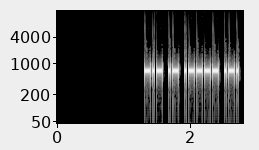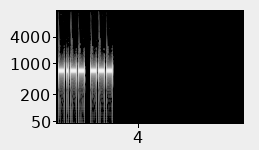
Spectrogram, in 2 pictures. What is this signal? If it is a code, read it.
Morse code, heard as a keyed tone, about 40 wpm, 700 Hz. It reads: KA1RYO
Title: USA Call Signs - 6 Characters - Repeated 3x - 40wpm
